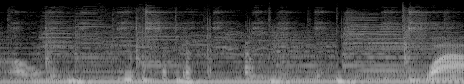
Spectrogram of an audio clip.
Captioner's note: laughs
